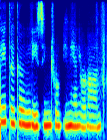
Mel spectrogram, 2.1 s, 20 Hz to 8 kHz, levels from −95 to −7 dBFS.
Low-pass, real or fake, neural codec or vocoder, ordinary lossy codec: none; fake; codec, 16 kHz, 0.5 kbps, X-Codec, HuBERT features, trained on balanced general audio; none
